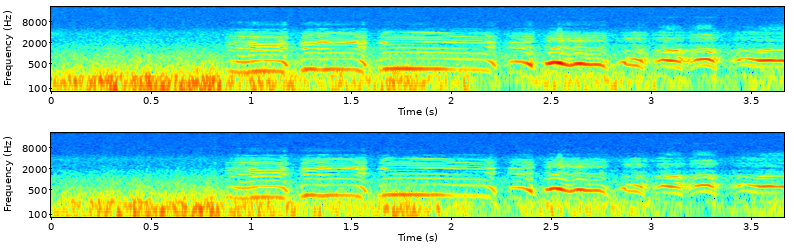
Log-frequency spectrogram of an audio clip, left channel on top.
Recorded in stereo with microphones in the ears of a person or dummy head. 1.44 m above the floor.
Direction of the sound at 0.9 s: 5° left (ahead or behind).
